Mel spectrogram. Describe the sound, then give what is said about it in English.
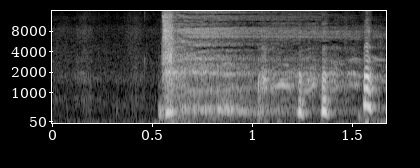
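A loud nose blow: one long, noisy honking burst followed by several short, sharp snorts as the person finishes clearing their nose. No one speaks. “I'm blowing my nose.”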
